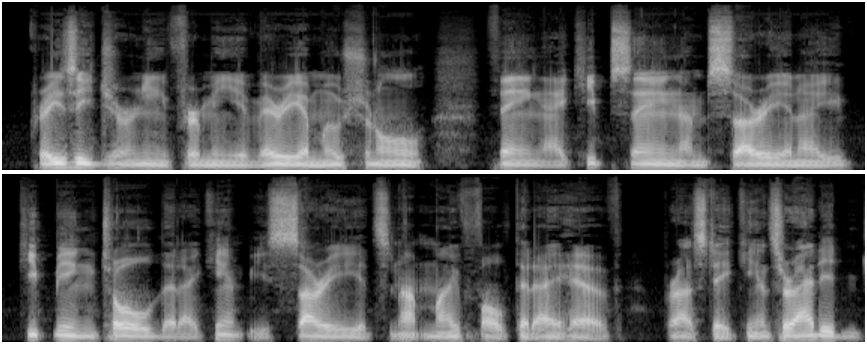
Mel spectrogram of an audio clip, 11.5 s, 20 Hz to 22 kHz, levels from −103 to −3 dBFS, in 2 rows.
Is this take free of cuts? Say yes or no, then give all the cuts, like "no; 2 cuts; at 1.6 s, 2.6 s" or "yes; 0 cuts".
yes; 0 cuts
